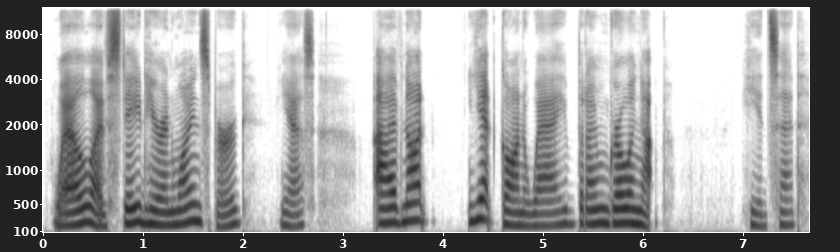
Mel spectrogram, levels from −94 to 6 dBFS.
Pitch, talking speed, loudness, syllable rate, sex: 205 Hz, 135 wpm, -16 LUFS, 4.7 syllables/s, female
